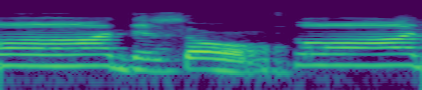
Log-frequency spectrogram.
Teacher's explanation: ये सौद पे होंठ गोल नहीं करने हैं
